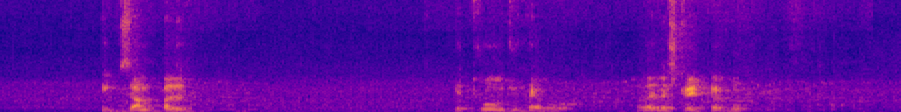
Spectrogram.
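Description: A young man speaks calmly in short phrases through a computer microphone.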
